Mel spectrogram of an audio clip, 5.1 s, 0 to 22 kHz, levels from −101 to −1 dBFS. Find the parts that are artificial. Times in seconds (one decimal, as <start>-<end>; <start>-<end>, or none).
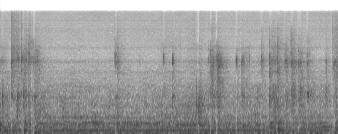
0.0-5.1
